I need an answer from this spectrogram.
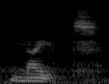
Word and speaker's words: night: Night. Night. So when you see I-G-H, the I is making the only sound. G and H are silent. So when you see I-G-H, it's just I, long I sound.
